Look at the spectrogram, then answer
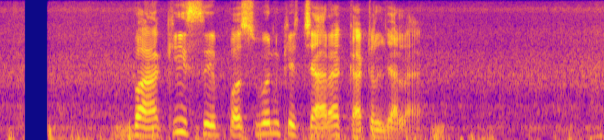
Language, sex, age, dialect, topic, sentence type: Bhojpuri, male, 41-45, Western, agriculture, statement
